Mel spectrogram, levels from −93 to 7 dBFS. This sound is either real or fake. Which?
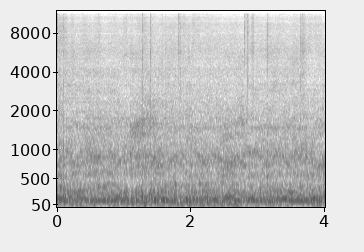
fake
